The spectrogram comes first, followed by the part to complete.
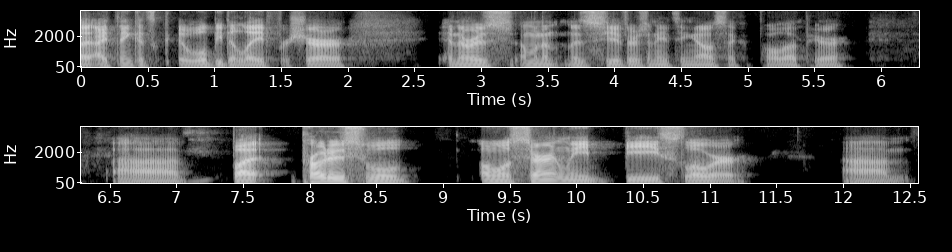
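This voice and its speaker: A man's voice: sits low, a bit bright, no echo, studio quality. A man hosting a casual podcast chat, easygoing, reading posts aloud to his co-host. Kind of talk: casual freight market chat.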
